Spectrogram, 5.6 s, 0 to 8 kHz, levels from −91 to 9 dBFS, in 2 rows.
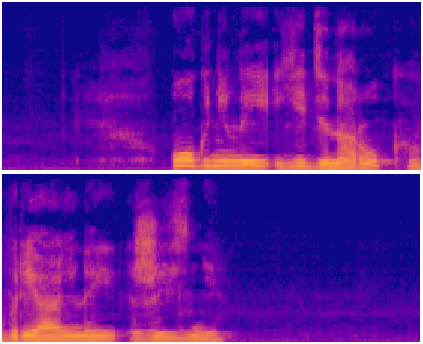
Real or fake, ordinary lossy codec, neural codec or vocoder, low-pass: fake; none; codec, 16 kHz, 4 kbps, FreqCodec, larger model; none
